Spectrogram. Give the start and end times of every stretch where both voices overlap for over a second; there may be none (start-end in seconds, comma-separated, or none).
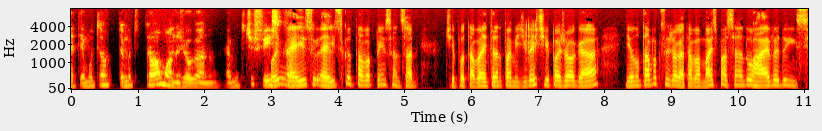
none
